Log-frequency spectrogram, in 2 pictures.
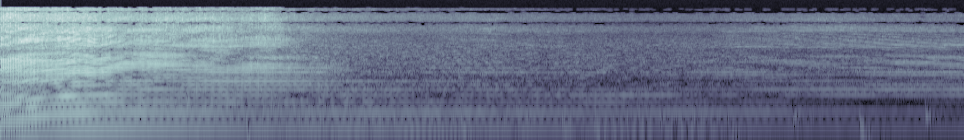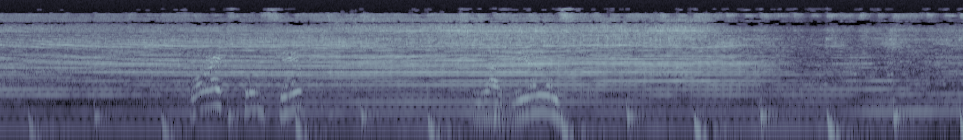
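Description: A model airplane engine buzzes loudly as the plane takes off and flies overhead.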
